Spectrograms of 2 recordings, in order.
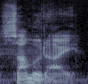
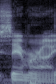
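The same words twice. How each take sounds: First: The R is a quick tapped R. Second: The R is an English-style R. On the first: The speaker calls it right. "you say samurai" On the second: The speaker calls it wrong. "you don't say samurai"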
